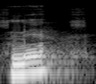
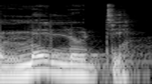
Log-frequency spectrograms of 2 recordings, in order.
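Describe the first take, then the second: First: Mélodie whispered, high and unvoiced, with a rising end. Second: Said in the usual way. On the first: Shown as a demonstration. Teacher whispering a French word to the class. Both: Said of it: "Let's come to mélodie".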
